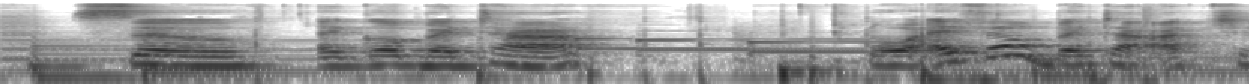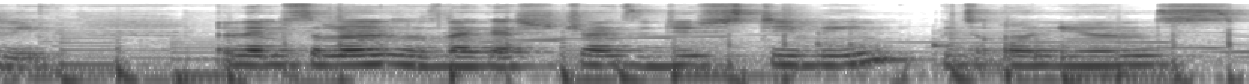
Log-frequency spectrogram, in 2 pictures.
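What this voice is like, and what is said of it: Congested, blocked-nose voice. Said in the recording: “My nose was pretty much blocked still... my voice was just like, I have cold, like as it is now. Like, this is not how I sound generally”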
